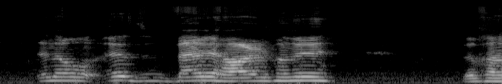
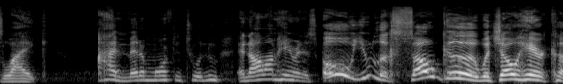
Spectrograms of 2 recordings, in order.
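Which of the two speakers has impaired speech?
The first: cerebral palsy; from birth.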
